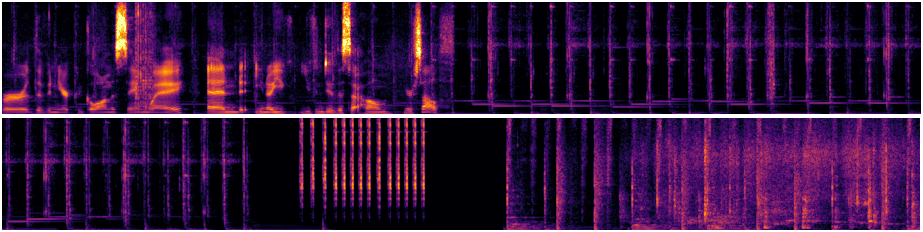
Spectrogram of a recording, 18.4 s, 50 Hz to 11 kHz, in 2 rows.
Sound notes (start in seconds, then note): 4.7 energetic music; 12.2 time ticking; 14.2 energetic music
